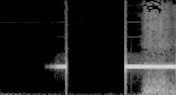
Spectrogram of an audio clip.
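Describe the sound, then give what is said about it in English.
A steady high-pitched censor bleep bleeping out a word: a short tone, a brief pause, then a second, longer bleep that runs on loudly as a burst of noisy sound rises underneath it. “Something that we do have to beep out.”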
